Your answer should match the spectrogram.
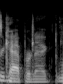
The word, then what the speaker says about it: Kaepernick: It's Kaepernick.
